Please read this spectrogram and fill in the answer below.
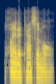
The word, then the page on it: planetesimal: American English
